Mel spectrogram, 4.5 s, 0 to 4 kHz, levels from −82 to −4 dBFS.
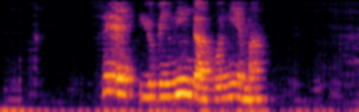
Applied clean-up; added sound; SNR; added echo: neural separator model SepFormer DNS4.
